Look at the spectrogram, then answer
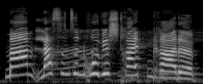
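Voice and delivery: high, loud snapping at mom; yelling at mom. Acted. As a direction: shout her away. Daughter yells at mom.

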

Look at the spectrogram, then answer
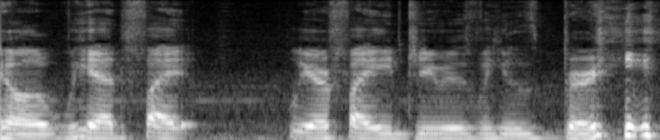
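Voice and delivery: ordinary talk, nothing marked

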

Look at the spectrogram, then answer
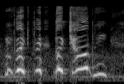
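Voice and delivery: very high, loud, slow mock protest; pet's retold voice. Toby imitating the pet he picked up, squeaky mock protest. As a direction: squeak it slowly as the put-upon pet. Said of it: "And he was like".

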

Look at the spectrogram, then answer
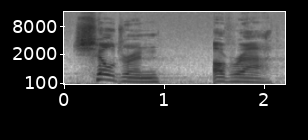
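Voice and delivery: ordinary talk

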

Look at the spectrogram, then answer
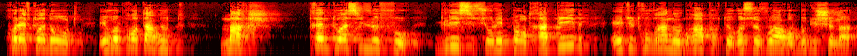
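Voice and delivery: loud, high call carried through rock; calling from afar. A narrator's reading. Uncle calls to Axel through the rock, loud and high. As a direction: call out to a lost boy far below.

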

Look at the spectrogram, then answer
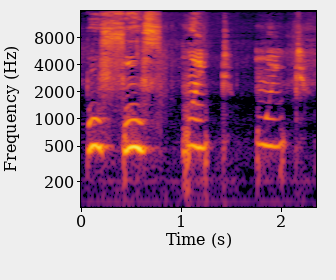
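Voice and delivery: high woofs then squealy oinks; bark, then squeal like a piglet; puppy and piglet noises. Acted. Boy doing Biscuit and the piglet. Child does animal noises.

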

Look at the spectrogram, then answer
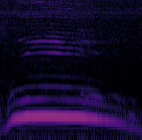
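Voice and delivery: long, high "woo" falling at the end; sobered whoop. Retold or imitated. Man just rebuked by God, long high woo. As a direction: let out one loud, sustained woo.

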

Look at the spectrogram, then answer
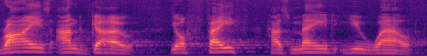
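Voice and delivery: slow, measured words of Jesus; slow, solemn blessing; slow solemn quote. Retold or imitated. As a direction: lay each word down slowly.

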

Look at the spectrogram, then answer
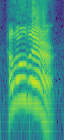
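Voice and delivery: loud, high call to a stranger. Real, not acted. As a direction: hail him and make him stop. Calling to a stranger in game.

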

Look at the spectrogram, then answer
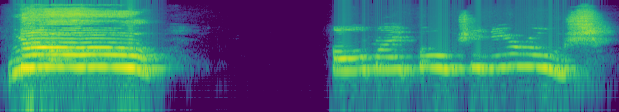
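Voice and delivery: very high, loud cry of loss; dismayed wail. Real, not acted. Player loses bows and arrows, dismayed wail. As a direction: wail loudly at losing everything.

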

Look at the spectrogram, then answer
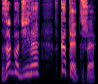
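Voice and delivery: put-on high, fainting old woman's sigh; swooning sigh. A narrator's reading. Old governess sighs dreamily at the king, high and swooning. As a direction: sigh it out like a lovesick old crone. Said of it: "westchnęła Gburja Furia omdlewającym głosem".

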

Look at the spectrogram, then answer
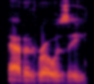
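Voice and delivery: ordinary delivery

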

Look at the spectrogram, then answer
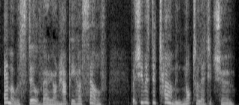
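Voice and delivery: ordinary delivery, nothing marked

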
